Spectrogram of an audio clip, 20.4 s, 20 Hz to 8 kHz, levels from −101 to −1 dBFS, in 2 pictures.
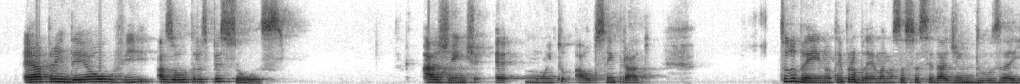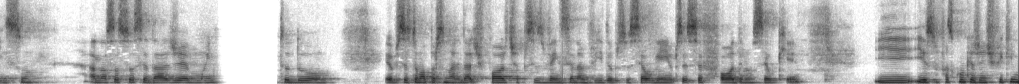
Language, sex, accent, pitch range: Portuguese, female, Brazilian, 180-220 Hz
